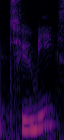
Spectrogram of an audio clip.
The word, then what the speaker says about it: Twomey: On YouTube, you can search by my name, Rebecca Twomey, spelled like the number two, T-W-O-M-E-Y, or by searching The Radiant Mission.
